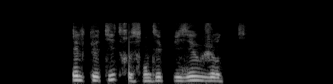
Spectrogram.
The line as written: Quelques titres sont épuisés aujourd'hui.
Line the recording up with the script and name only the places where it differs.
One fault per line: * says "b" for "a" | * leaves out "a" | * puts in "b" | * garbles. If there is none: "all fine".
all fine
